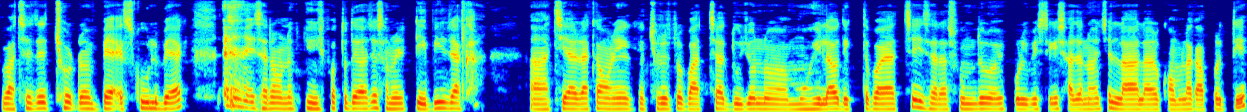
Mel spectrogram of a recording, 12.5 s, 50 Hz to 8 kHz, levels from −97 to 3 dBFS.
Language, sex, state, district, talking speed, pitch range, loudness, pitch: Bengali, male, West Bengal, Jalpaiguri, 190 wpm, 135-150 Hz, -19 LUFS, 145 Hz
